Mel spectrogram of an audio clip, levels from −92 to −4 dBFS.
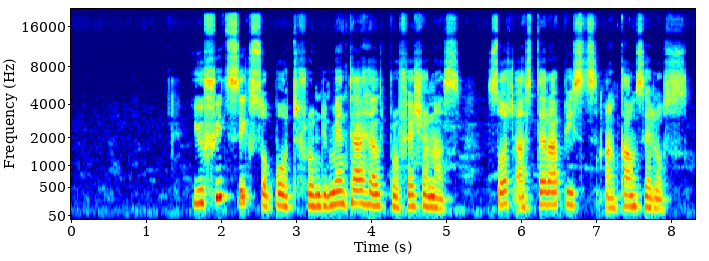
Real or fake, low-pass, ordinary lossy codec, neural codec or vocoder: real; none; none; none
